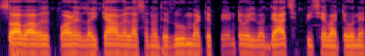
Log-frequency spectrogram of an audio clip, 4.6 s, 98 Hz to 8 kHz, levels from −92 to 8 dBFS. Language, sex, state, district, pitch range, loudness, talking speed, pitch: Bhojpuri, male, Bihar, Muzaffarpur, 115-125 Hz, -19 LUFS, 210 wpm, 120 Hz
